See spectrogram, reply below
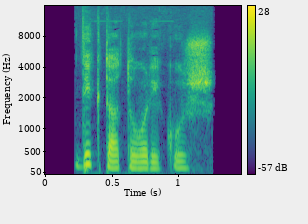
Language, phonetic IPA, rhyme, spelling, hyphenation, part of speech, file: Hungarian, [ˈdiktɒtoːrikuʃ], -uʃ, diktatórikus, dik‧ta‧tó‧ri‧kus, adjective, Hu-diktatórikus.ogg
- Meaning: 1. dictatorial (of or pertaining to a dictator) 2. dictatorial, peremptory (in the manner of a dictator, usually with callous disregard for others)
